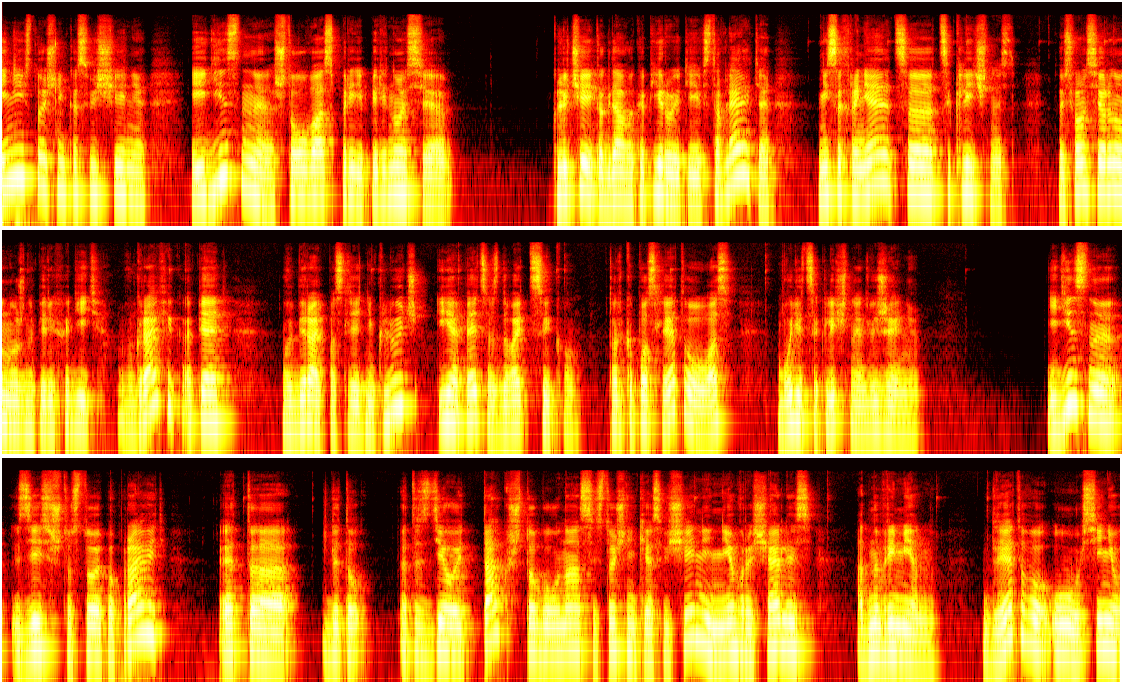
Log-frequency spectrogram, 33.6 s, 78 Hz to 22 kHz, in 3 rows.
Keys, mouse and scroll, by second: 0.1 ctrl+v, 8.2 click, 9.0 click, 9.6 click, 10.5 click, 11.1 click, 11.4 click, 13.0 middle click, 15.0 click, 15.8 middle click, 16.8 click, 18.8 click, 19.0 space, 23.5 click, 23.6 space, 24.4 space, 25.5 click, 25.6 space, 26.3 space, 28.6 middle click, 30.1 click, 30.6 right click, 32.2 click.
